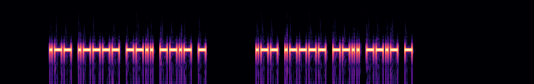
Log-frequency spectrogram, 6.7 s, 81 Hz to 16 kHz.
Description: Morse code, heard as a keyed tone, about 38 wpm, 700 Hz. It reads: W1ZQT W1ZQT
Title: USA Call Signs - 5 Characters - Repeated 2x - 40wpm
